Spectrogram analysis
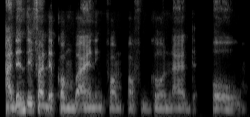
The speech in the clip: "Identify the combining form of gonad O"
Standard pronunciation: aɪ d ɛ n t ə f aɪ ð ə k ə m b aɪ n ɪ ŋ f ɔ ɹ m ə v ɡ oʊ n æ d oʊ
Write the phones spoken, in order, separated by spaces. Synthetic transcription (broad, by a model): aɪ d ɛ n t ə f aɪ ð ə k ə m b aɪ n ɪ ŋ f ɔ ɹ m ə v ɡ oʊ n æ d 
